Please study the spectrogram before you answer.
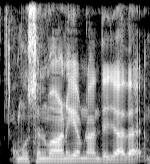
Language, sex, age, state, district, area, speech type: Dogri, male, 18-30, Jammu and Kashmir, Udhampur, urban, spontaneous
